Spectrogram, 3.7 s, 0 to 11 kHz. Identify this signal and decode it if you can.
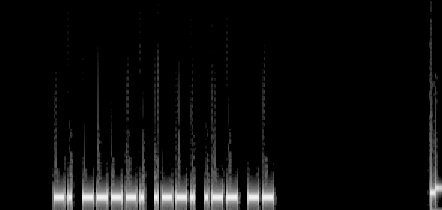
Morse code, heard as a keyed tone, about 40 wpm, 700 Hz. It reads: N9PWM
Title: USA Call Signs - 6x Character Spacing - 40wpm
